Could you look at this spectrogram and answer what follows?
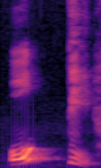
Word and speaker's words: অতি: আমরা জানি অতি শব্দের সঠিক উচ্চারণে হচ্ছে ওতি। কারণ হচ্ছে এখানে রস্বীকার আছে সেই কারণে।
